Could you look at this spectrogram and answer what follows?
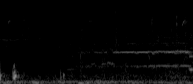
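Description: Backyard chickens fed layer pellets and whole-kernel corn give a single short cluck, then a faint ongoing drone.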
